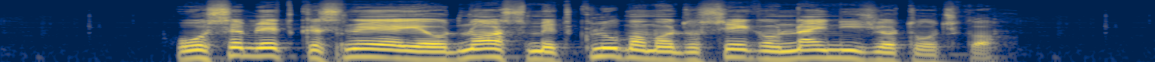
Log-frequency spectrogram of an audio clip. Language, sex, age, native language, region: Slovenian, male, 50-59, Slovenian, Central Slovenia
